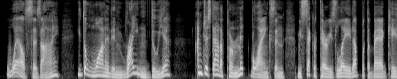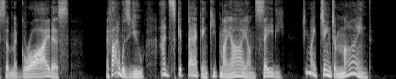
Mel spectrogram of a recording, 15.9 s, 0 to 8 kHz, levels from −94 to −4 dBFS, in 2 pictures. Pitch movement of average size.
No: wide, 7.9 semitones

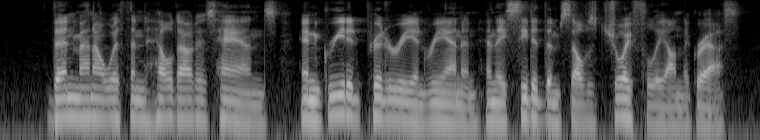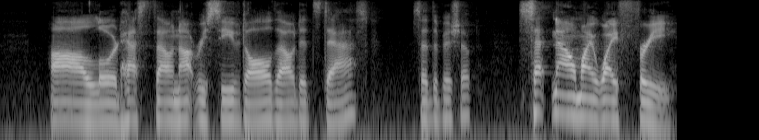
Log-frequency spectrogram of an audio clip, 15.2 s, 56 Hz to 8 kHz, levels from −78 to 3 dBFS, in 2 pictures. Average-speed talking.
Yes: average, 145 wpm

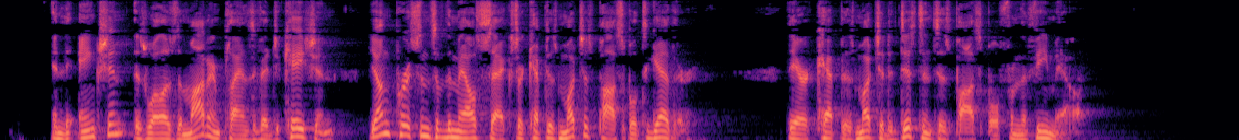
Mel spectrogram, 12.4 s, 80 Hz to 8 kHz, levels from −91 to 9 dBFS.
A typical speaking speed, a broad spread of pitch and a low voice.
Yes: average, 180 wpm; wide, 6.9 semitones; low, 125 Hz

